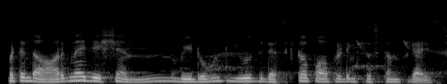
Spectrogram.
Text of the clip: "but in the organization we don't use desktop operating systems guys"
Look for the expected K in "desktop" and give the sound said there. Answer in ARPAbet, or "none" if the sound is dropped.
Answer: K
